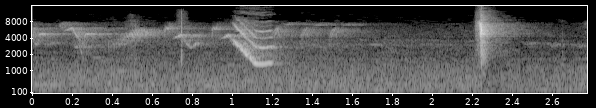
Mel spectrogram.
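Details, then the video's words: Unfamiliar call of a brown thrasher, recorded July 8, 2023 at Maple Groves Cemetery: soft high notes lead into one steeply falling, harmonic-rich slur, followed by a single loud sharp click. "Brown Thrasher making unfamiliar sound"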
